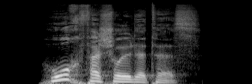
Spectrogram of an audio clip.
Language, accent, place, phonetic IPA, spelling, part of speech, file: German, Germany, Berlin, [ˈhoːxfɛɐ̯ˌʃʊldətəs], hochverschuldetes, adjective, De-hochverschuldetes.ogg
- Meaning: strong/mixed nominative/accusative neuter singular of hochverschuldet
